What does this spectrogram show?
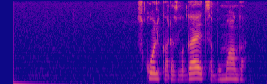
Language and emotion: Russian, angry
